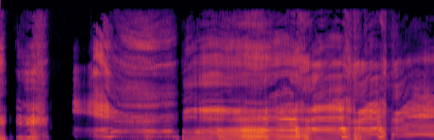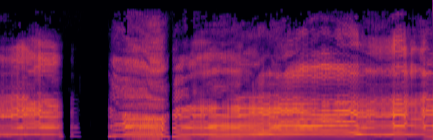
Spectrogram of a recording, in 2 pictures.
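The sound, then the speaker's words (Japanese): High-pitched wailing sobs in several long, wavering bursts broken by brief pauses, loud and alone with no other sound. “泣き出しちゃった。”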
